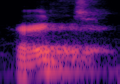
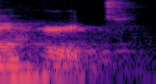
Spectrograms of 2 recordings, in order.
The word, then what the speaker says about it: heart: Sự khác biệt giữa hai cái từ này là cái nguyên âm của từ. Nguyên âm của từ heart nó là âm R. R. Mình phát âm R. Heart. Heart. Còn nguyên âm của từ hurt là âm hurt. Heart. Hurt. Đó.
